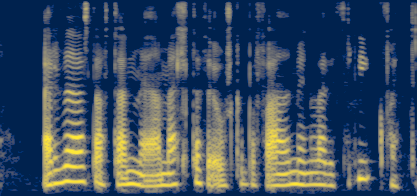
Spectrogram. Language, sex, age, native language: Icelandic, female, 40-49, Icelandic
